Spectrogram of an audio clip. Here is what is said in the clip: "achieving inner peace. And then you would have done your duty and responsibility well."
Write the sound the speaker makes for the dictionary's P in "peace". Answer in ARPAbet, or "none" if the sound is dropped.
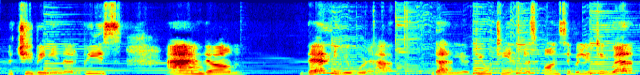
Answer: B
